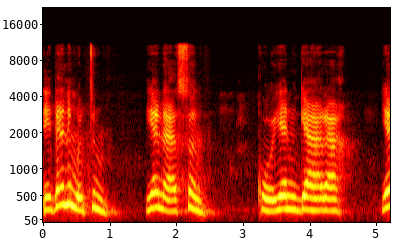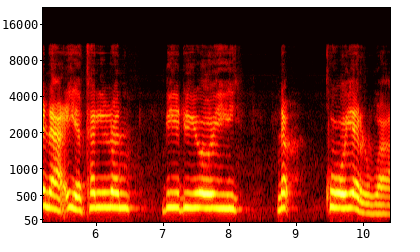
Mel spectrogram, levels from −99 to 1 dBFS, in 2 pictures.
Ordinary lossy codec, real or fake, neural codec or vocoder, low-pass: none; fake; codec, 24 kHz, 3 kbps, HILCodec; 10.8 kHz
